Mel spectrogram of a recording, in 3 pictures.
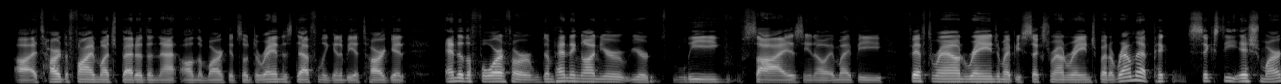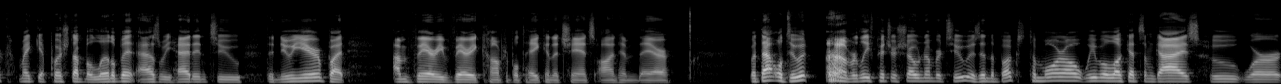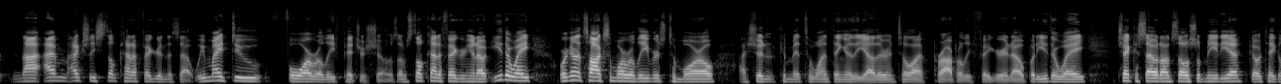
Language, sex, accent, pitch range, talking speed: English, male, American, 110-145 Hz, 250 wpm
